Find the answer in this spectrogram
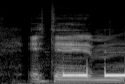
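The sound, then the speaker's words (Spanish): A telephone busy tone after a phone call with the mayor of Renca drops: a steady electronic beep pulses on and off, clear and fairly loud, following a brief burst of garbled line noise. “Directamente creo que ya se cortó.”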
